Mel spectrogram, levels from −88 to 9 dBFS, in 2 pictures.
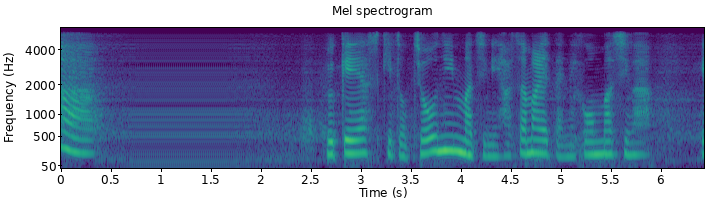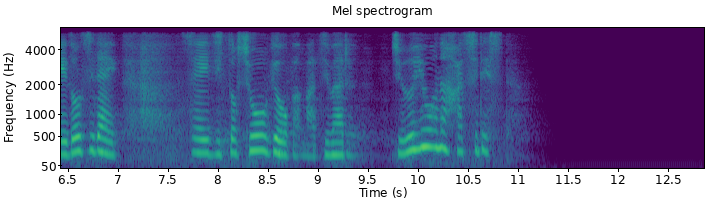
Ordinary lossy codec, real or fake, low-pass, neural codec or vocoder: none; fake; 5.4 kHz; codec, 16 kHz, about 1 kbps, DyCAST, with the encoder's durations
